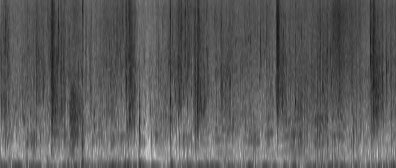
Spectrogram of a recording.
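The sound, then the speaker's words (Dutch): Someone wading ankle-deep through water in an old alder forest north of the Leekstermeer in the Netherlands. There is a steady series of sloshing, splashing steps at an uneven pace, fairly loud, with some talking underneath. “Ploeterend door het water.”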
